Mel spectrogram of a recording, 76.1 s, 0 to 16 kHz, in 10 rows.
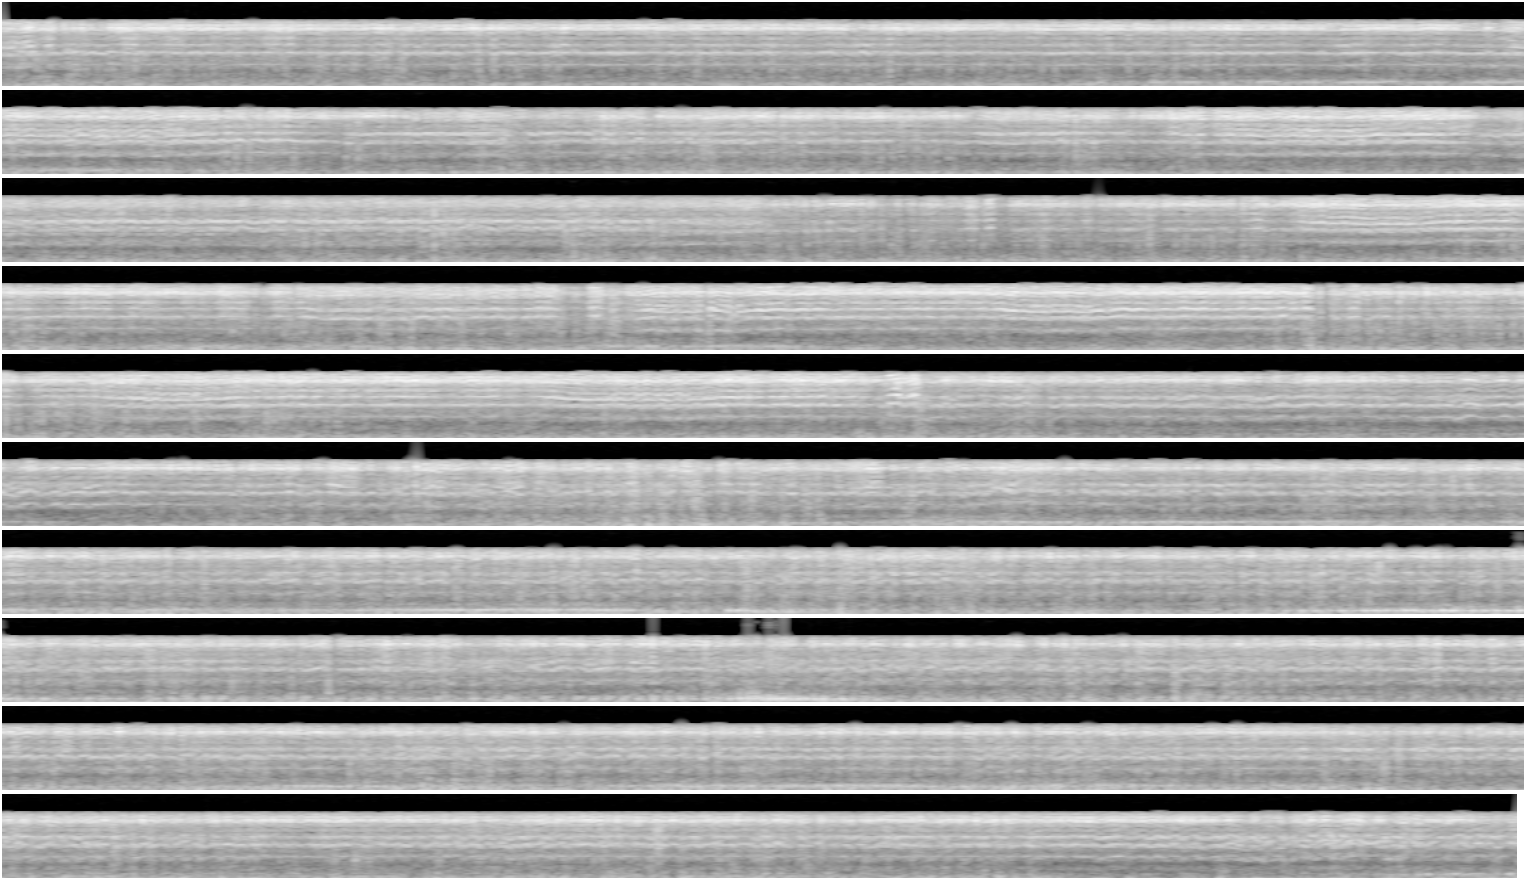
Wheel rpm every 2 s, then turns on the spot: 230, 230, 230, 230, 220, 220, 220, 210, 200, 200, 230, 230, 230, 220, 230, 230, 230, 230, 230, 230, 230, 230, 230, 230, 230, 230, 230, 220, 210, 210, 210, 230, 230, 230, 220, 230, 230, 230.
none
